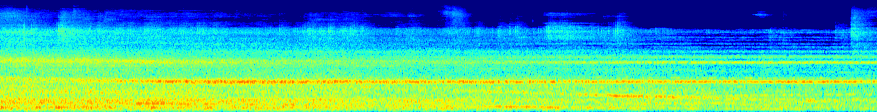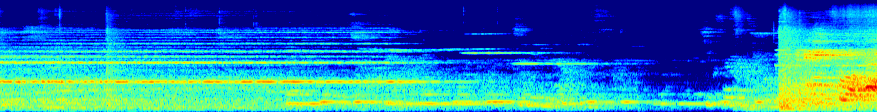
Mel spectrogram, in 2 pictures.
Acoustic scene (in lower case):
subway station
